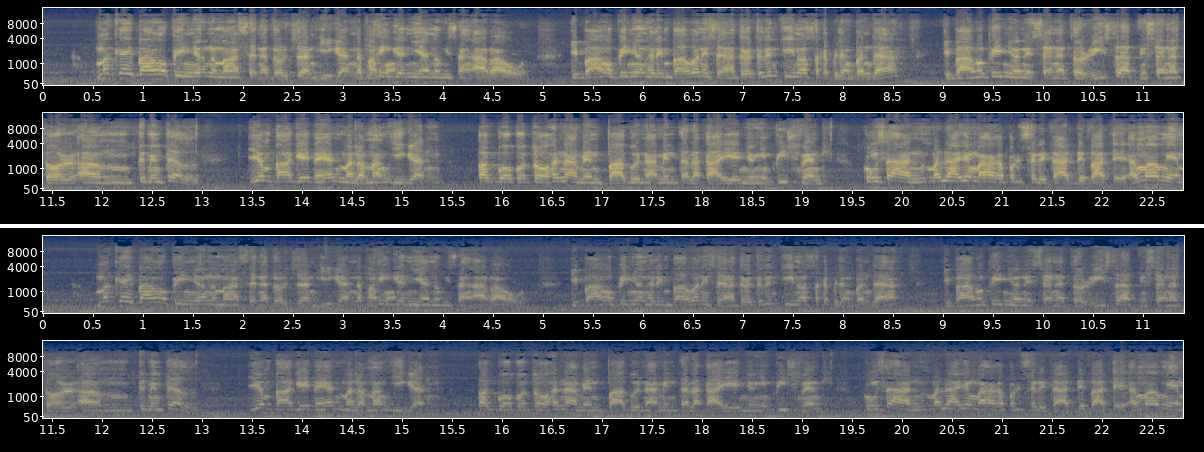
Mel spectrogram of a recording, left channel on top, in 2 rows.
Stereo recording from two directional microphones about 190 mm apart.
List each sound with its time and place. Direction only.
0.5 s a man's voice: 35° left (ahead or behind)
